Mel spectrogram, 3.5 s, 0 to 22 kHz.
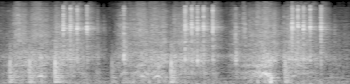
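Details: Poulan Pro PP258TP 25cc two-stroke pole saw from an estate sale, not run in a long time, being pulled over before fuel is added. Three pulls, each with ratcheting recoil clicks and an even spin-over, and no knocking or scraping. It turns over normally.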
